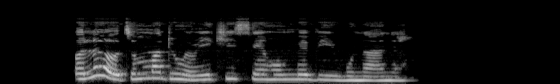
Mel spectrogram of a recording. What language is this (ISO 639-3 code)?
ibo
